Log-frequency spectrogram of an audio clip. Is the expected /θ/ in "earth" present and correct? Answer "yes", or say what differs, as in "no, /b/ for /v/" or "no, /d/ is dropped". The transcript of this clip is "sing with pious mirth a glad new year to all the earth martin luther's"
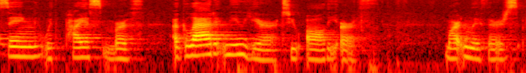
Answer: yes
